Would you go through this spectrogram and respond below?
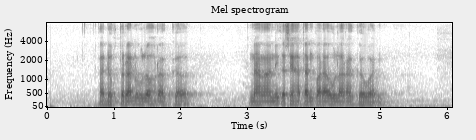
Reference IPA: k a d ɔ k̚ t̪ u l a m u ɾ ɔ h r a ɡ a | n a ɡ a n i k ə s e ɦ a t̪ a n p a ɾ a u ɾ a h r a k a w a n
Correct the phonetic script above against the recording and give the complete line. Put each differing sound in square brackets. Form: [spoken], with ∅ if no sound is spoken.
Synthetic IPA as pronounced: k a d ɔ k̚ t̪ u [ɾ] a [n] u [l] ɔ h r a ɡ a | n a [ŋ] a n i k ə s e ɦ a t̪ a n p a ɾ a u [l] a h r a [ɡ] a w a n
